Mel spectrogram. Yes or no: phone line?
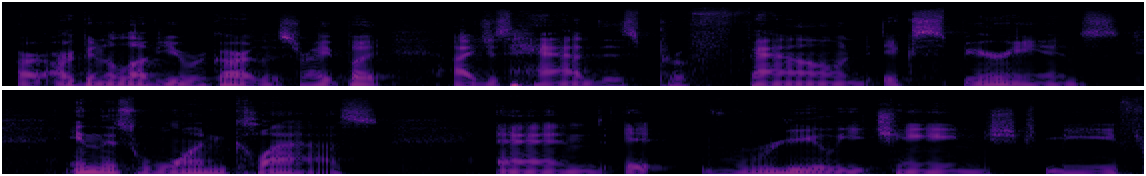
no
